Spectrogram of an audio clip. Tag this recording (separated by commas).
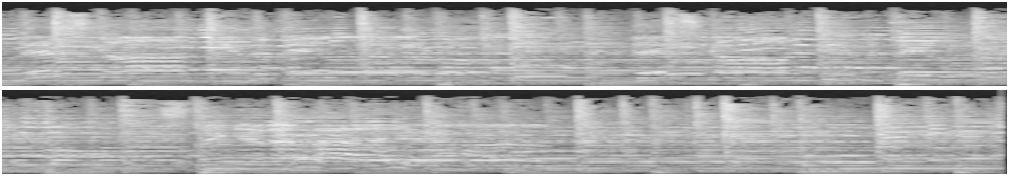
Singing, Bowed string instrument, Musical instrument, Bluegrass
